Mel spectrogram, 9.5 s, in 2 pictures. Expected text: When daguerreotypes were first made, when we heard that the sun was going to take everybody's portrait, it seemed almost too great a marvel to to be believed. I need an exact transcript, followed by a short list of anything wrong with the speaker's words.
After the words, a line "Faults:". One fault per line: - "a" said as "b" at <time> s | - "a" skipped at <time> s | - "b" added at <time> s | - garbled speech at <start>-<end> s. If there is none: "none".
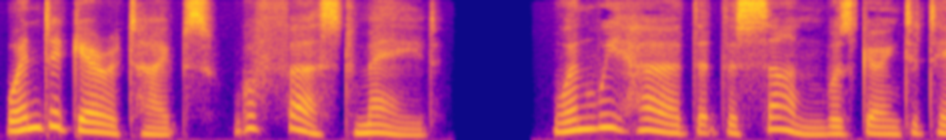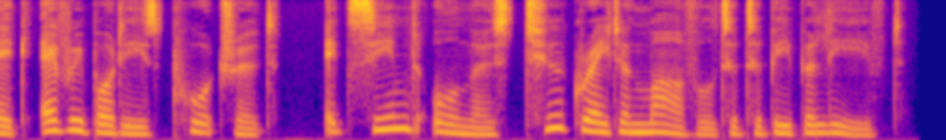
When daguerreotypes were first made, when we heard that the sun was going to take everybody's portrait, it seemed almost too great a marvel to to be believed.
Faults:
none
